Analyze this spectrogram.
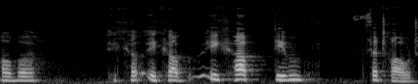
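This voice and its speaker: Somewhat breathy with a dark, mellow tone, a woman speaks at a medium pitch and a very slow pace with fairly even intonation. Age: 80s+. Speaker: elderly vaccine recipient. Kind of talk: recorded interview.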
